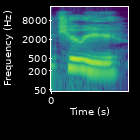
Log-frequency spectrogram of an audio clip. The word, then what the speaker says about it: Curie: Marie Curie, which is the only way you should ever pronounce her name. I mean, that's the way her name deserves to be she's pronounced. French, right? You got to say it like that.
